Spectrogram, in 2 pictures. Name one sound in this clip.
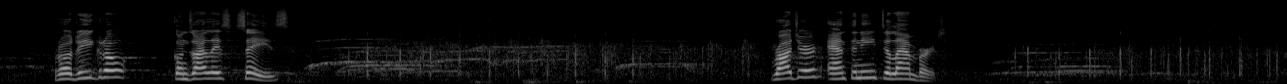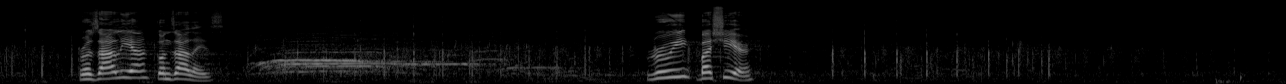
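A large crowd applauds steadily in a big echoing hall.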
